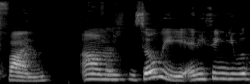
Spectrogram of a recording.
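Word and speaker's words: Xoe: and I know what my name is spelled XO e breaking reality it's pronounced Zoe so that's just something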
